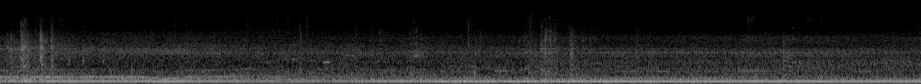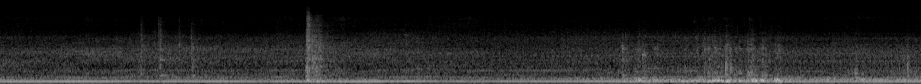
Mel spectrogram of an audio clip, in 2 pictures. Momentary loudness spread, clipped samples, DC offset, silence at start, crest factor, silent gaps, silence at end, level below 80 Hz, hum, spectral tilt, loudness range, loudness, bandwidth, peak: 7 LU; under 0.1%; under 0.1%; 0 s; 18 dB; none; 0 s; -54 dBFS; none; -6.5 dB/octave; 4 LU; -34 LUFS; 13.5 kHz; -16 dBFS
